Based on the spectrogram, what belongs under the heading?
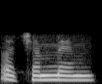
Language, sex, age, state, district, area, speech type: Hindi, female, 18-30, Rajasthan, Bharatpur, rural, conversation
